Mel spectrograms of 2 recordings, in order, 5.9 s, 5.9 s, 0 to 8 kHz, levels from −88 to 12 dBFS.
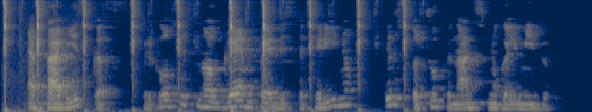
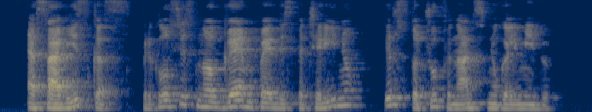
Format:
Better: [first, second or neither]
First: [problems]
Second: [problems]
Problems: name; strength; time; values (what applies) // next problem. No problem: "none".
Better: second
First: noise reduction (classical method log-MMSE)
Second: none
